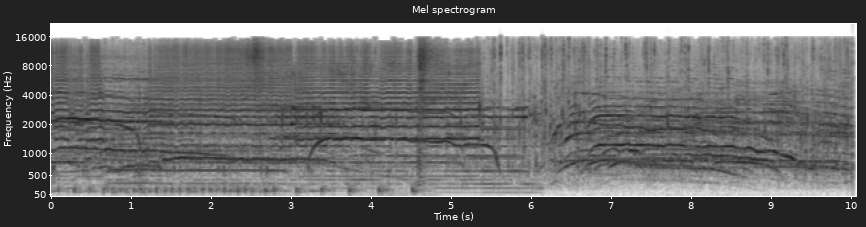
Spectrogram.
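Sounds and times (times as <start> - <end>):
steady drumbeat: 0.0 - 5.4
brass band holding long notes: 0.0 - 6.5.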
